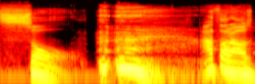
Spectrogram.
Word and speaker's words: Seoul: not been pronouncing that that name correctly its soul I thought I was mispronouncing it well the last time I said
